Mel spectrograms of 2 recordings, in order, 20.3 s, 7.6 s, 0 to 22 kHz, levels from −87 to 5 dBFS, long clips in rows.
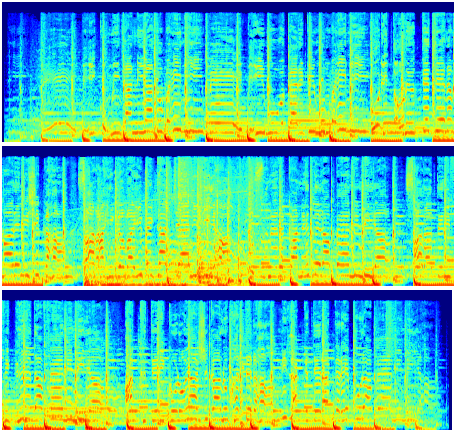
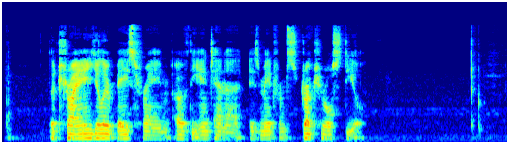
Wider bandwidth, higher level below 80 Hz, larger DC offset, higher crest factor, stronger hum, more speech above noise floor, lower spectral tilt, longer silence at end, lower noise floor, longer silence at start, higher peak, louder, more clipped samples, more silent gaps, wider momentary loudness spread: first, 16.5 kHz vs 11.5 kHz; first, -14 dBFS vs -60 dBFS; first, 0.3% vs under 0.1%; second, 12 dB vs 24 dB; neither; second, 21 dB vs 41 dB; first, -5 dB/octave vs -3.5 dB/octave; second, 0.2 s vs 0.4 s; second, -31 dBFS vs -66 dBFS; about the same, 0.15 s vs 0.05 s; about the same, 0 dBFS vs -2 dBFS; first, -13 LUFS vs -24 LUFS; neither; neither; second, 6 LU vs 15 LU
